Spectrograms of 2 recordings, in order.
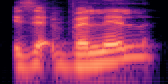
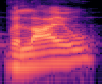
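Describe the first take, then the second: First: Valil said "vil-ILL", questioning; name with short i. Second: Valil said "vuh-LYLE", questioning; name with long i. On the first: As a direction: try Valil with both vowels as short i. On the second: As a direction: try Valil with a long "eye" in the second syllable. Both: Shown as a demonstration. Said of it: "I don't wanna butcher your name".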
